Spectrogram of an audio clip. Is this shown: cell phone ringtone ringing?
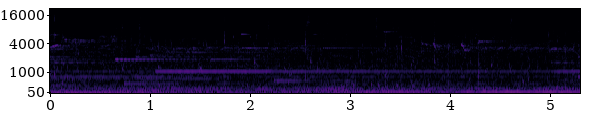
no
